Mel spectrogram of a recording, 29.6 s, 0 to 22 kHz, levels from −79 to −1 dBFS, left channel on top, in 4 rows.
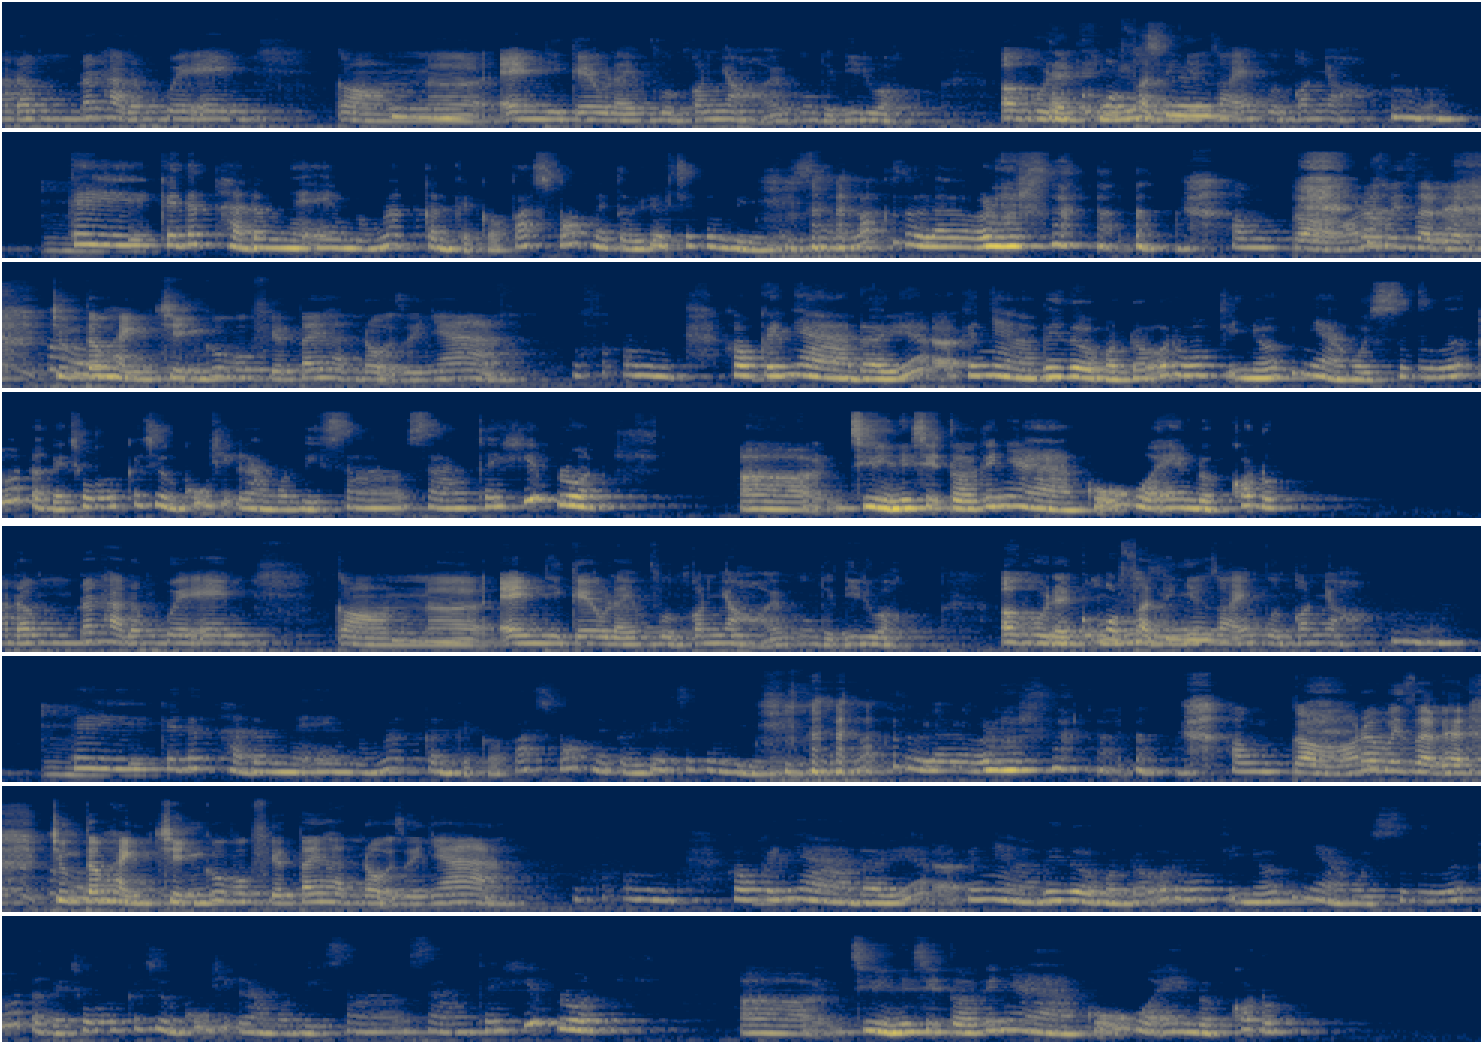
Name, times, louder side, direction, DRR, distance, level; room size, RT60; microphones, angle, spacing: voice 1, 0.0-4.5 5.0-6.8 7.6-7.9 11.2-11.9 13.3-17.4 18.6-18.7, right 2 dB, 25° right, 0.8 m, -33 dB
voice 2, 1.9-2.4 5.2-6.1 7.0-7.3 7.7-13.4 13.9-14.4 14.6-15.4 17.2-17.3 17.7-25.3 25.9-28.6, left 5 dB, 50° left, 0.3 m, -29 dB
8.4 x 4.8 x 4.3 m
head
